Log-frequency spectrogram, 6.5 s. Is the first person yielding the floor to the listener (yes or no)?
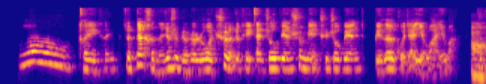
yes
